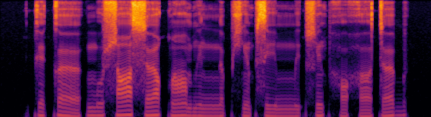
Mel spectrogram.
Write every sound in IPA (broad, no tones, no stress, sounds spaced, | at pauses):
k e k œ | m u ɬ ɑ s œ qʷ ɑ̃ b ĩ nː œ p ç ẽ p s i mː i ʔ ɬ ĩ p h ɔ h ʌ t œ b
